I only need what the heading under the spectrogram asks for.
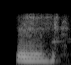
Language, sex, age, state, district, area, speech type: Urdu, male, 18-30, Bihar, Purnia, rural, conversation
